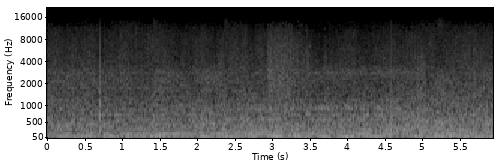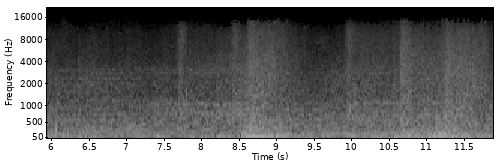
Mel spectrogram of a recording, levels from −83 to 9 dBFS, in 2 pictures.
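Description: Loud pops strike at 0.70–0.72, 4.59–4.61, 6.07–6.09 and 10.79–10.82 s, each a single sharp thump about 15 to 20 dB above the sound, likely from a brief voltage spike. On a waveform each is a tall narrow spike; a spectrogram shows a full-height vertical line.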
